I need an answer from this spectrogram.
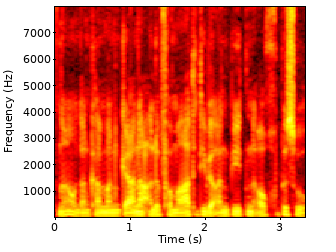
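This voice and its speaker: The recording is dry and close, with no echo. A man talks at a fairly quick pace in a normal speaking voice with a fairly low pitch. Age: 50s. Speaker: head of a company training center. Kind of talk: casual chat.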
